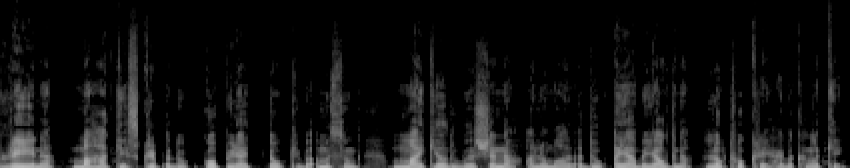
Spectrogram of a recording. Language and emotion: Manipuri, neutral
